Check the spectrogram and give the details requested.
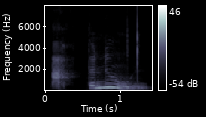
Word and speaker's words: afternoon: the moment of speaking so we have the word afternoon this this symbol i have here as a question mark is a secondary stress so the main stress would be here noon but but what may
